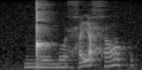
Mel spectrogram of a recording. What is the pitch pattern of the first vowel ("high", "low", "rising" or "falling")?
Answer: low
